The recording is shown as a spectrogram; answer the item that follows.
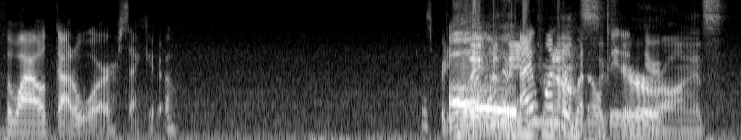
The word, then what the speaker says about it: Sekiro: Overwatch, Breath of the Wild, God of War, Sekiro. That's pretty Oh, I cool. think I you wonder what pronounced it'll be this Sekiro year. wrong. It's Sekiro.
